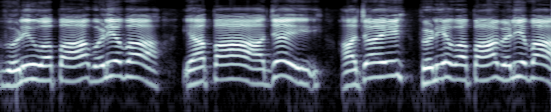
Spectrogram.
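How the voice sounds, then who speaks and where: A woman voicing a solemn male astrologer who slowly pronounces doom in an animated story. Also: sits high, clean tone, lo-fi sound. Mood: ominous. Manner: slow, doom-laden pronouncements.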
